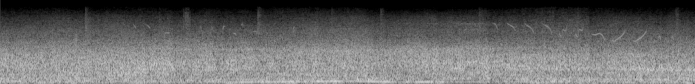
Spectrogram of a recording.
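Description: Mini Cooper hatchback driving on a highway: steady tyre and road noise, with a low hum that rises and falls back about halfway through.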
